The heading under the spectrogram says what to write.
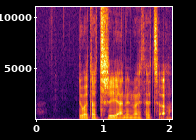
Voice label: "truan", Welsh

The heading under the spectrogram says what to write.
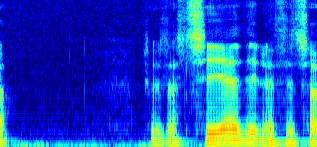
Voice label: "tuedd", Welsh

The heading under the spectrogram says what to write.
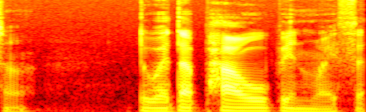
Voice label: "pawb", Welsh

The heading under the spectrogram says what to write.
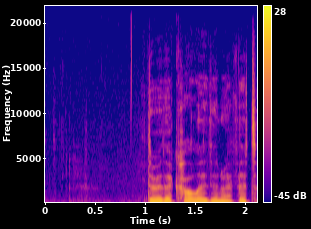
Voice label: "caled", Welsh

